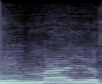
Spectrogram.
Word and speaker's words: Mallo: Y Mayo se escribe como gallo, LLO, Laboratorios Mayo.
